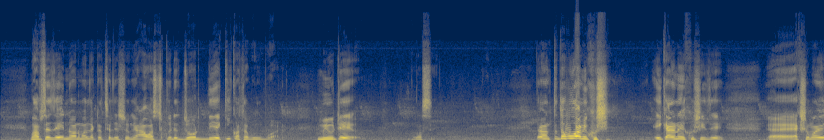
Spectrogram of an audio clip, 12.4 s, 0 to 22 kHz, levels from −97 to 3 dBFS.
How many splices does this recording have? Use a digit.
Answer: 0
